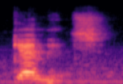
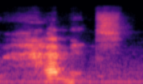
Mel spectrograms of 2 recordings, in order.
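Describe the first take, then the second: First: The word begins with a hard K sound. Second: The word begins with a guttural, rasping sound. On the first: The speaker calls it wrong. "o termo Kemet" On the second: The speaker calls it right. "ou melhor dizendo, Hamet, ... essa pronúncia mais aproximada em relação à pronúncia antiga egípcia"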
